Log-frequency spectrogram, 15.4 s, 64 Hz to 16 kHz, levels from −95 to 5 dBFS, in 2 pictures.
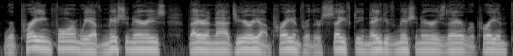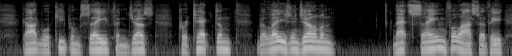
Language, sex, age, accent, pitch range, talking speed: English, male, 60-79, American, 110-135 Hz, 140 wpm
